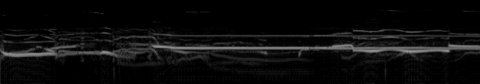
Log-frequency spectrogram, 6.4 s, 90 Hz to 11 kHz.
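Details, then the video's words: Chorus of several wolves howling in a looped recording, layered sustained tones at different pitches, one voice sliding upward, others wavering, with short yipping touches between the long notes. "30 Minute Wolf Howling Looped"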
